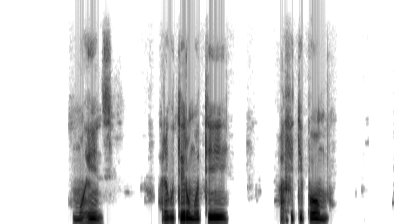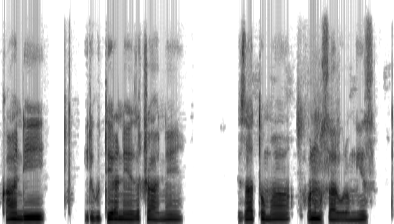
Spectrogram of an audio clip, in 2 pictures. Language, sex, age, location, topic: Kinyarwanda, male, 50+, Musanze, agriculture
